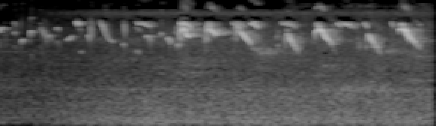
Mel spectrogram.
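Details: In an Indian garden a sunbird delivers quick high chirps, starting with faint rapid notes and building into loud downward-sweeping calls repeated about three times a second.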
